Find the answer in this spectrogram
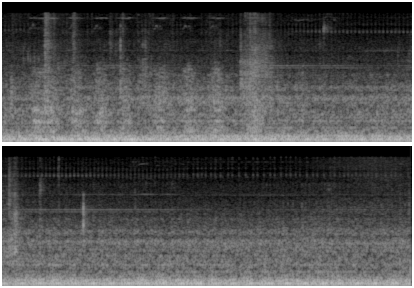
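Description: Steady low electrical hum of a CNC-converted milling machine standing powered up, with a couple of faint ticks.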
